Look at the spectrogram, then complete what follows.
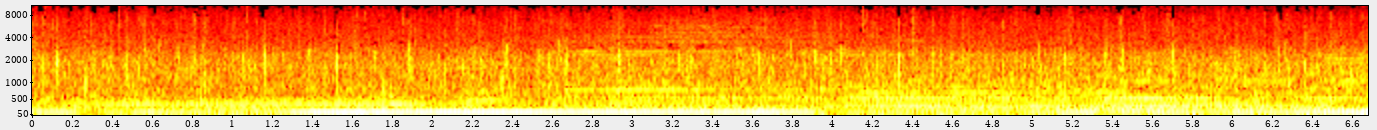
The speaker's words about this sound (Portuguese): Você pode aplaudir o rei que é fiel, mas aplauda do coração, dizendo: Eu creio que ele é fiel.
